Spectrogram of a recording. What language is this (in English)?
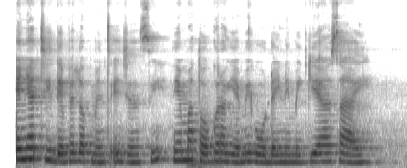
Kikuyu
